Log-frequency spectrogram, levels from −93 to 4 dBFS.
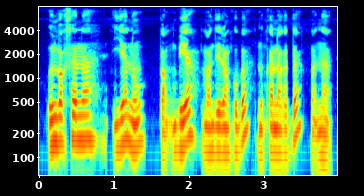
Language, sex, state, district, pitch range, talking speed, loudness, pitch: Garo, male, Meghalaya, South Garo Hills, 115-165 Hz, 105 wpm, -19 LUFS, 130 Hz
